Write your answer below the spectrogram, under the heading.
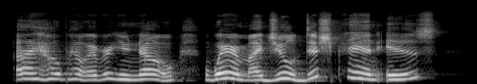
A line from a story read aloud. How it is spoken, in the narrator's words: said the cookie cook anxiously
